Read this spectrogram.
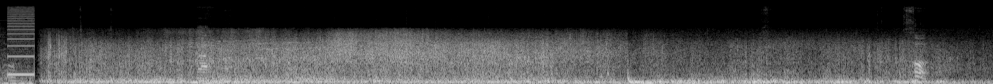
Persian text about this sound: خب الان ما سقوط کردیم.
